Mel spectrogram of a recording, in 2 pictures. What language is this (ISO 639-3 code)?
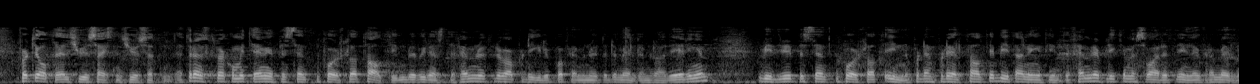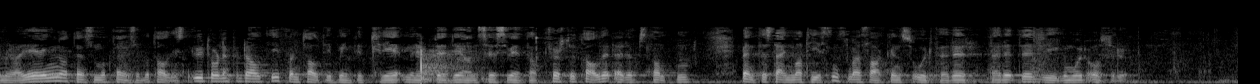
nob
